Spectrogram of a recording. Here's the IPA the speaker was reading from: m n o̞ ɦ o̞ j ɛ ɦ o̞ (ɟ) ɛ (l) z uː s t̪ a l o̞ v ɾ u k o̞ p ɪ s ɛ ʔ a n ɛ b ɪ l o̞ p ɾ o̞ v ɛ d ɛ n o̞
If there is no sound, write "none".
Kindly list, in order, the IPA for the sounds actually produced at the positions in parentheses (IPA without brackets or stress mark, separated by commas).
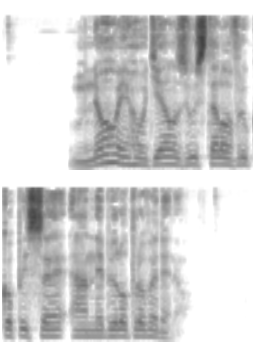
ɟ, l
